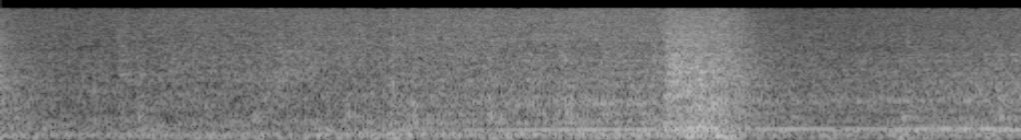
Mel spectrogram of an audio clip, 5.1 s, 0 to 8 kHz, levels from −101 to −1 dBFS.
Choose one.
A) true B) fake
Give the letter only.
A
